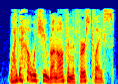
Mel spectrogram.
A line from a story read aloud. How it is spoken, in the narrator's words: Briggs groaned, deep and kind of sad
